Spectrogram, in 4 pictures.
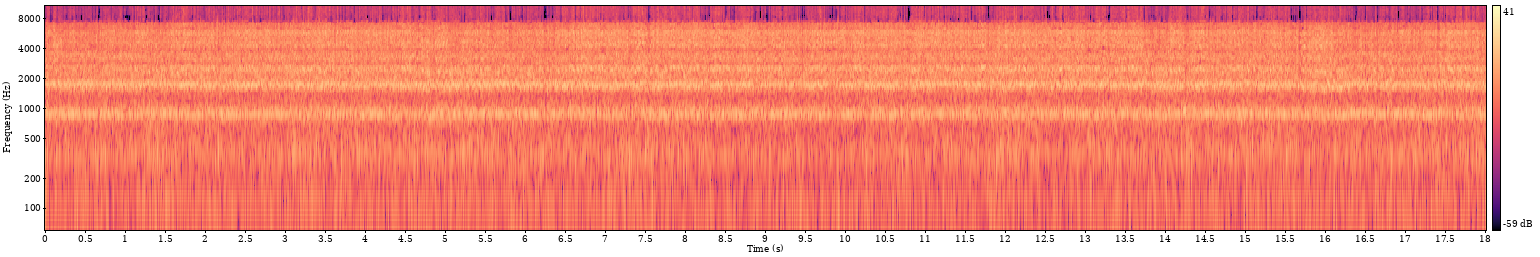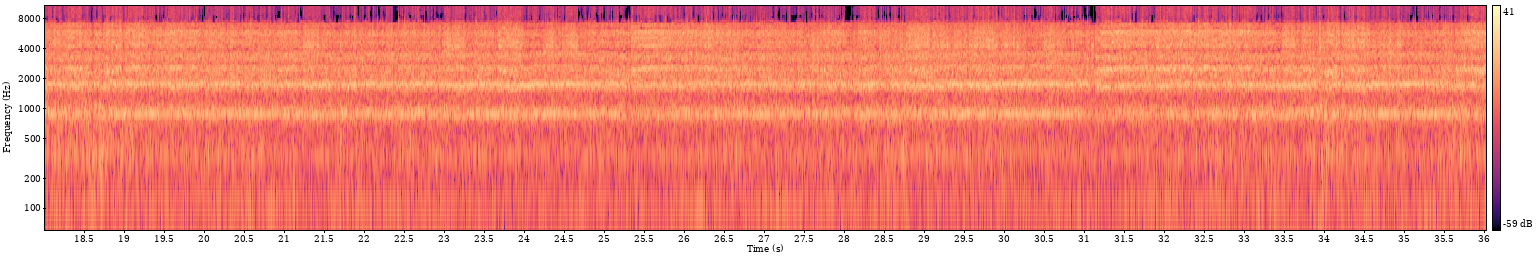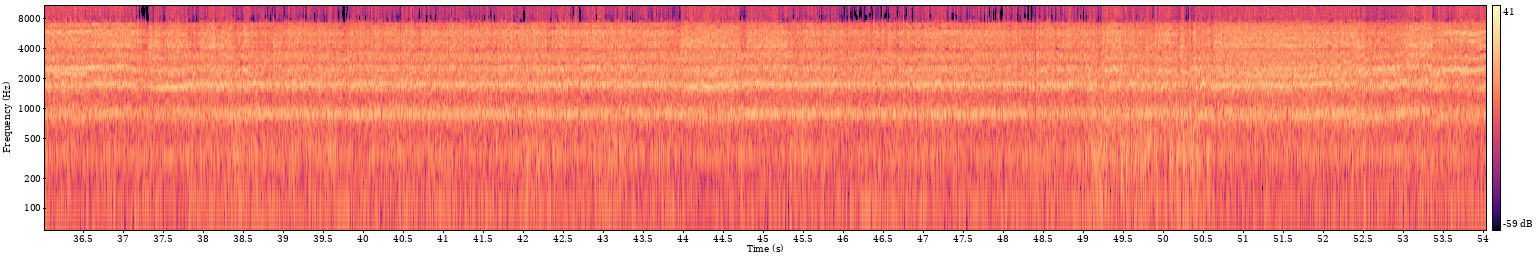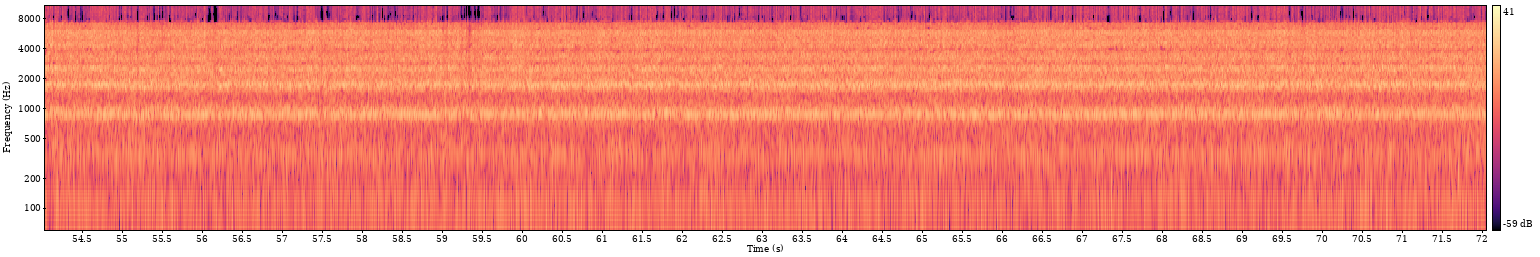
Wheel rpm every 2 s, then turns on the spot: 240, 230, 230, 230, 230, 230, 230, 230, 230, 230, 240, 230, 230, 230, 230, 230, 230, 230, 220, 230, 230, 230, 230, 240, 240, 220, 220, 230, 230, 230, 230, 230, 230, 230, 230, 230.
none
